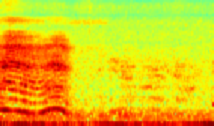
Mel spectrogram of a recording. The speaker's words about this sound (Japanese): いや今子供たちは悠々白書を見ながら揉めていますね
